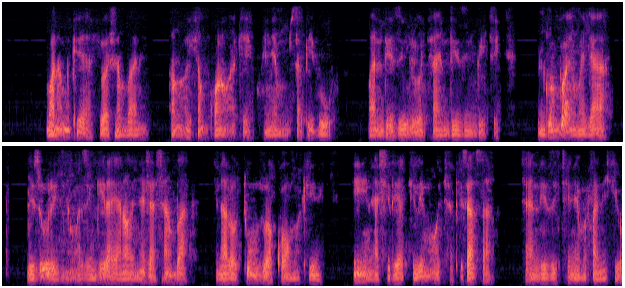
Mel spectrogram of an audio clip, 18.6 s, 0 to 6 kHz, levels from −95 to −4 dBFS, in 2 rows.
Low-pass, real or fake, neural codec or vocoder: 5.4 kHz; fake; vocoder, 22.05 kHz, 80 mel bands, HiFi-GAN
